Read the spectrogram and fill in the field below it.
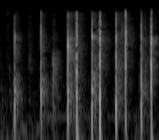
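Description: Brief applause: a dozen or so sharp, crisp hand claps in a quick, slightly uneven rhythm, some overlapping as if from a few people, with no one talking.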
